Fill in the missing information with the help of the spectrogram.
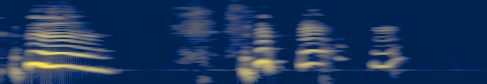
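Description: A drawn-out, tonal burp with a falling pitch, followed by a few short, choppy throaty bursts, close and fairly loud with no talking.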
